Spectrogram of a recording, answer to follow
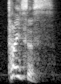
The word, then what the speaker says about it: phthisis: Then we have phthisis. P-H-T-H is pronounced as T.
